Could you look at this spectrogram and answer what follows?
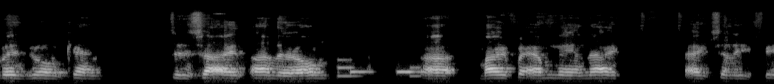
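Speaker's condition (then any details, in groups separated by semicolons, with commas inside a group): ALS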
